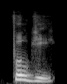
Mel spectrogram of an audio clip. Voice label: "fogey", Indian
